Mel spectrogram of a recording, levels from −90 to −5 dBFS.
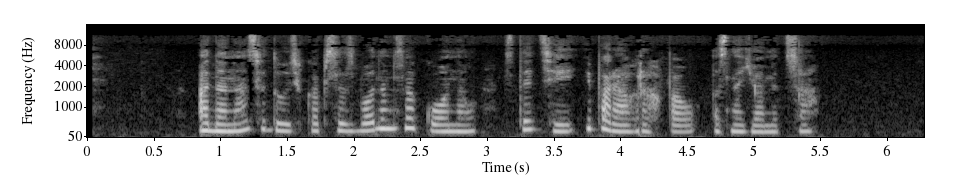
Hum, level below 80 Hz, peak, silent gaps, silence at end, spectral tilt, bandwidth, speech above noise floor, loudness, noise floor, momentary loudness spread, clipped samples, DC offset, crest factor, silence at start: none; -66 dBFS; -4 dBFS; none; 0.8 s; -2.5 dB/octave; 12 kHz; 35 dB; -27 LUFS; -63 dBFS; 8 LU; under 0.1%; under 0.1%; 24 dB; 0.05 s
